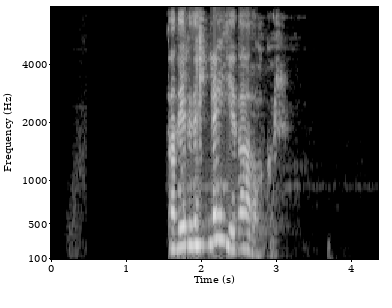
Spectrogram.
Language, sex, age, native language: Icelandic, female, 50-59, Icelandic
